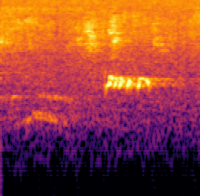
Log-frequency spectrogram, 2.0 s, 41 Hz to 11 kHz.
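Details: Zebra dove in Ubon Ratchathani, Thailand, dated 24 December 2020, an adult bird uttering one quick run of four or five staccato cooing notes, with faint low coos and chirping behind.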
